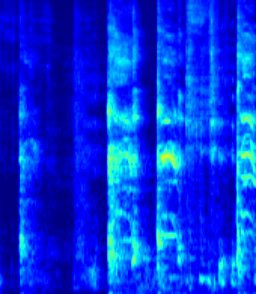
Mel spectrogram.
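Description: Several harsh coughing bursts, close and loud, with short pauses between them and a throat-clearing quality.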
